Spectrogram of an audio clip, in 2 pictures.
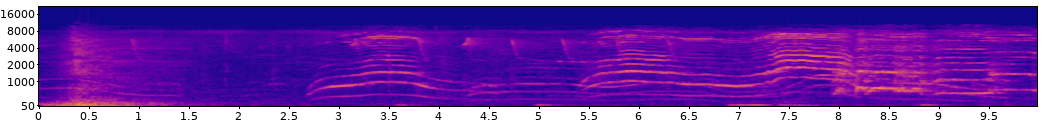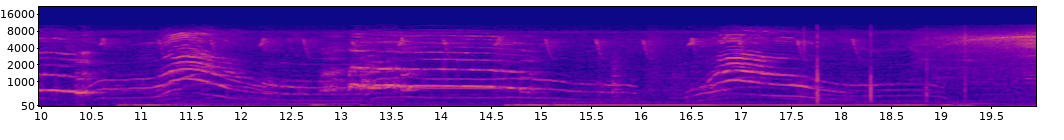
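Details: Free-roaming domestic cats fighting, an orange cat losing; long drawn wavering yowls rise and fall in overlapping bouts, with several voices trading howls over a low hum.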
